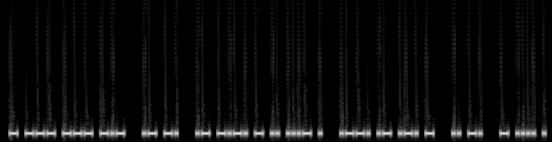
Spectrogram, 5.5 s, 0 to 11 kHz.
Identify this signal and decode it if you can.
Morse code, heard as a keyed tone, about 41 wpm, 700 Hz. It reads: TOOK AN ACTIVE PART IN THE
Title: Sentences from Top 1000 Words - Review Part 6 - 45wpm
